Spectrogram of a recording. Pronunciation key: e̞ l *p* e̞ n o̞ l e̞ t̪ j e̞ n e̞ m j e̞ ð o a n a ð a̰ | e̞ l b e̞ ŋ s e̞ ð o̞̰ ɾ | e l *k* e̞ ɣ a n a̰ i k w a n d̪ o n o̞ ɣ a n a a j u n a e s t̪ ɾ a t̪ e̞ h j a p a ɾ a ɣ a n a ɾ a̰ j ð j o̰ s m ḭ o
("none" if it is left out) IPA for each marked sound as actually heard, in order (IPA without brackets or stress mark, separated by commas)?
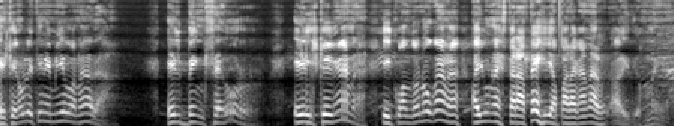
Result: k, k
